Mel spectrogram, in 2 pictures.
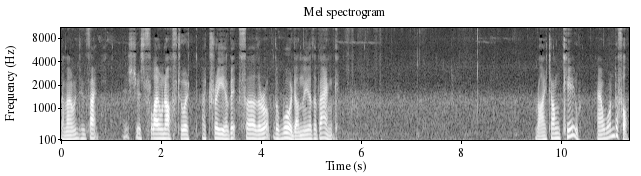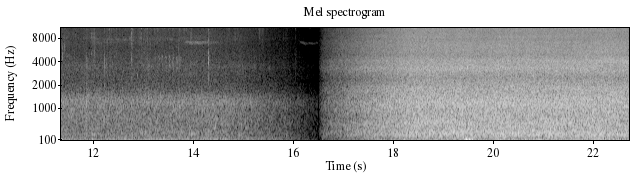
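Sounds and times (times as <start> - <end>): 
speech: 0.0 - 5.6, 9.5 - 11.4
fast-flowing river water rushing: 16.9 - 22.7.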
